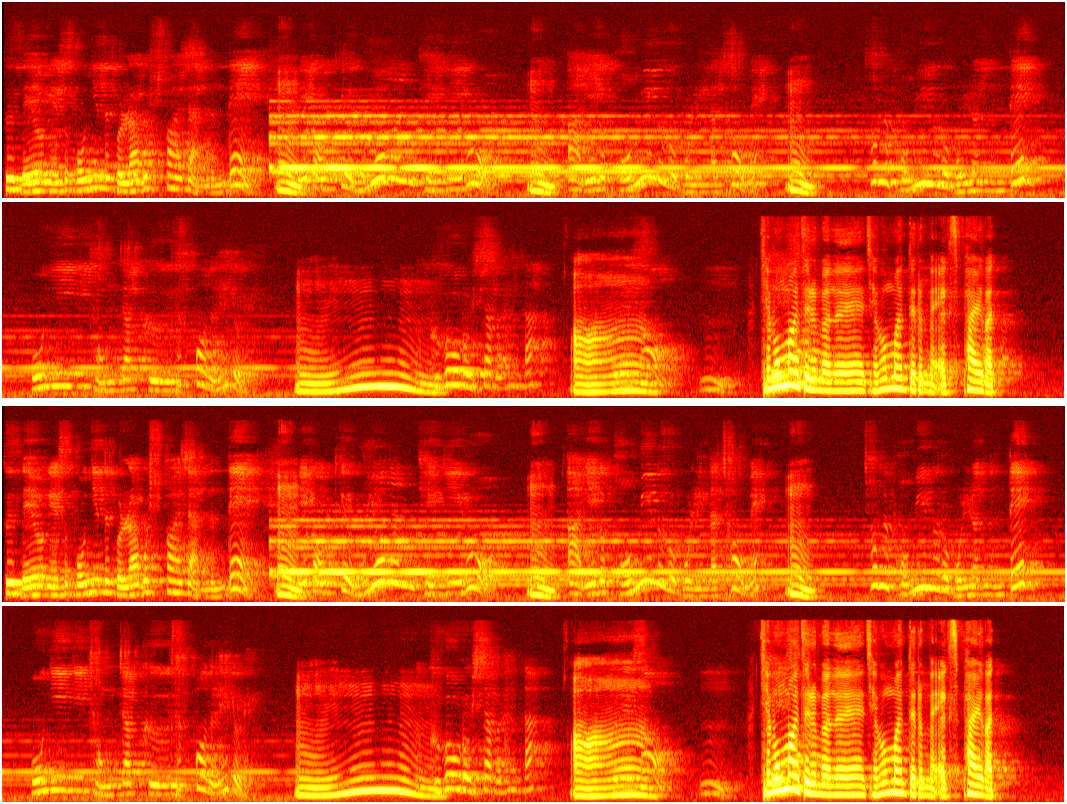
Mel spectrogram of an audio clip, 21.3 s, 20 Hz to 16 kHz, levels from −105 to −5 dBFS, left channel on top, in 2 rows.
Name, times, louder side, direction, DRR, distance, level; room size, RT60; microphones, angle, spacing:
voice 1, 0.0-4.9 5.3-7.6 8.6-10.2 10.9-13.1 14.8-16.0 16.7-17.3 17.6-17.9 18.2-18.6 19.7-19.9, right 1 dB, 65° right, 3.3 m, -32 dB
sound 1, 2.7-14.0, left 1 dB, 60° left, 5.8 m, -32 dB
voice 2, 5.2-5.6 7.8-8.1 13.5-15.1 16.3-17.2 18.2-20.5, right 1 dB, 25° right, 1.0 m, -21 dB
26.0 x 17.0 x 6.5 m
head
